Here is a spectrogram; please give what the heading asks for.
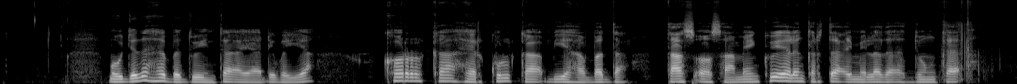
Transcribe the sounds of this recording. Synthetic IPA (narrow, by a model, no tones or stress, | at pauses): mɔt͡ʃɐðɐɦɐbɐd̪wɛjnt̪ʰɐːjaːɖɪβɐjɐ | kʰɔɾkʰɐɦɛːrkʰʊlkʰɐbɪjɐɦɐbɐd̪ɐ | t̪ʰaːsɔːsaːmɛjŋkʰʊjɛːlɐŋkʰɐrt̪ʰɐʕɪmɪlɐðɐːd̪uːŋkʰɐ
